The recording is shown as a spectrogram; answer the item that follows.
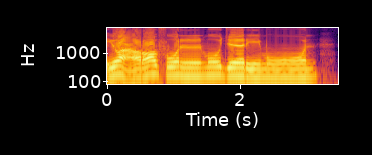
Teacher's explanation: Alif lam qamariyah yaitu alif lam yang dia dibaca dengan jelas suara lamnya dan dia ada tanda di atas huruf lam, tanda seperti ini, yang artinya lamnya dibaca dengan jelas.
